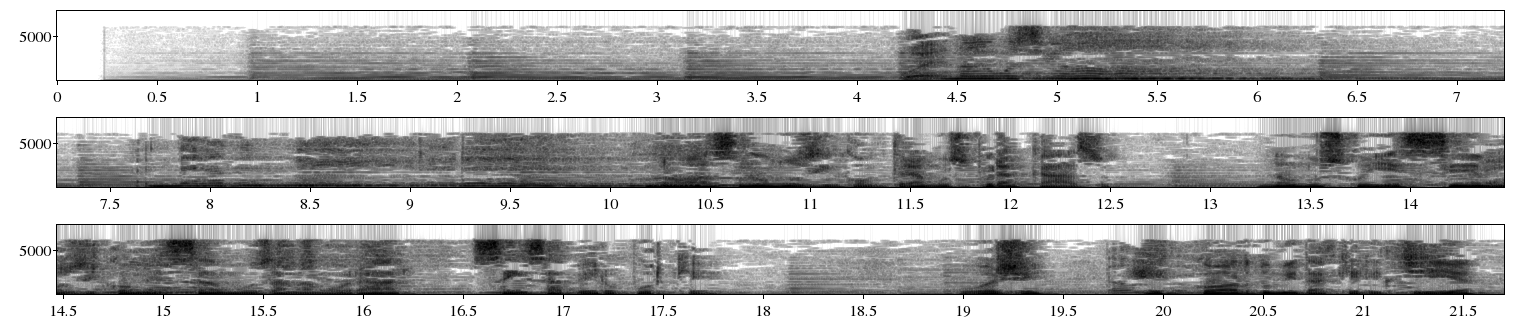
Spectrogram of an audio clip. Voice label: ANIV. DE NAMORO M; Aniversários; ANIVERSARIO romantico; masc

